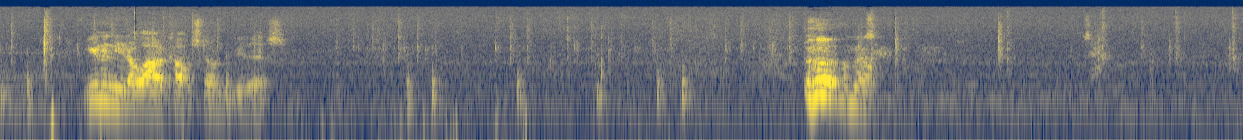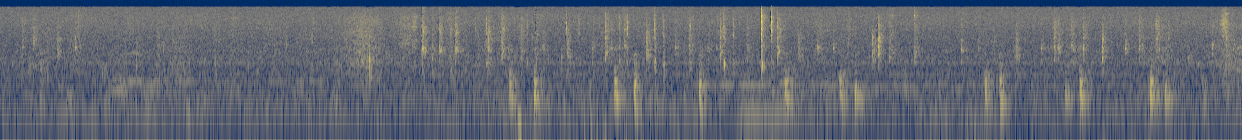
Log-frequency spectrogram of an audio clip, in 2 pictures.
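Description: A video game plays quietly from a television.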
